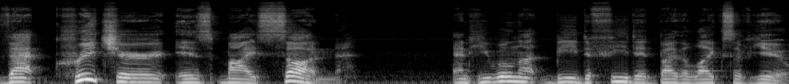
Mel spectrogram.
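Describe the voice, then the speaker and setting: A man puts on a loud, booming character voice at a medium pitch, speaking at a fairly slow pace. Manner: defiant.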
